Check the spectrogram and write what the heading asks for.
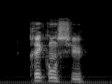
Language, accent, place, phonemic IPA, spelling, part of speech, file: French, France, Lyon, /pʁe.kɔ̃.sy/, préconçu, adjective, LL-Q150 (fra)-préconçu.wav
- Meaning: preconceived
